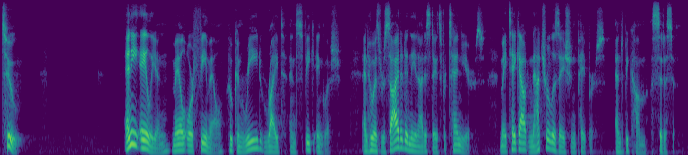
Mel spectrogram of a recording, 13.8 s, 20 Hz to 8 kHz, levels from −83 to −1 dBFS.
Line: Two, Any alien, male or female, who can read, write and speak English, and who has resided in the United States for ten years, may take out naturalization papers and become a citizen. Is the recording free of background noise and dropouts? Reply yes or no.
yes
